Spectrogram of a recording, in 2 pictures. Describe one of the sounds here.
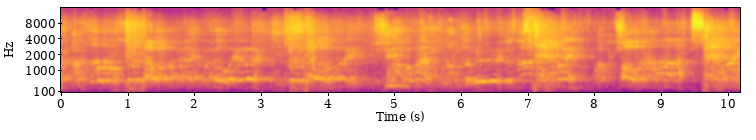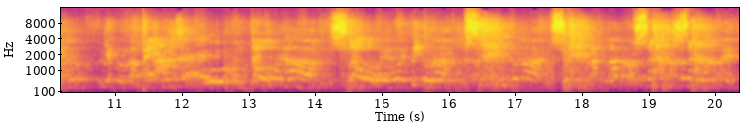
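Gloved punches and kicks smack sharply against padded mitts and a belly pad.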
